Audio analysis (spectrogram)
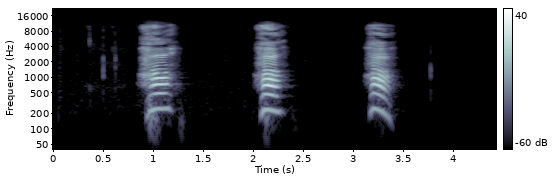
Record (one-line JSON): {"exhalation_length": "4.4 s", "exhalation_amplitude": 16323, "exhalation_signal_mean_std_ratio": 0.26, "survey_phase": "beta (2021-08-13 to 2022-03-07)", "age": "45-64", "gender": "Female", "wearing_mask": "No", "symptom_none": true, "smoker_status": "Never smoked", "respiratory_condition_asthma": false, "respiratory_condition_other": false, "recruitment_source": "REACT", "submission_delay": "2 days", "covid_test_result": "Negative", "covid_test_method": "RT-qPCR"}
